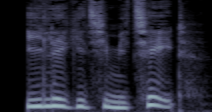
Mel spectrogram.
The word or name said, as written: illegitimitet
